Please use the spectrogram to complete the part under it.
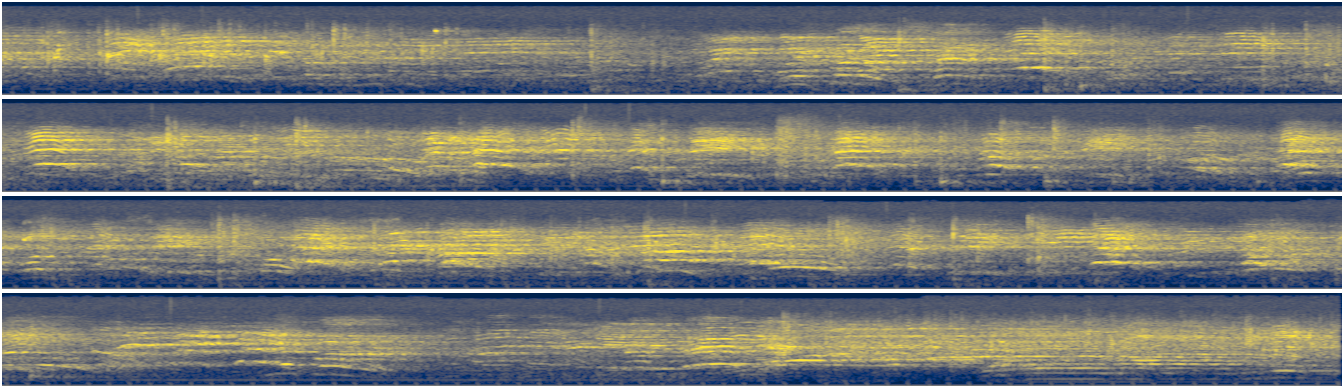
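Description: A crowd in a large echoing gym cheers and shouts.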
